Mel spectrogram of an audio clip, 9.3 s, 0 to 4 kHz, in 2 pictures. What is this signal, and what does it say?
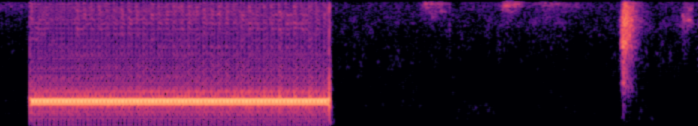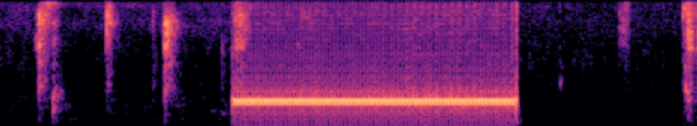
Ringback tone (North America), 440 + 480 Hz.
